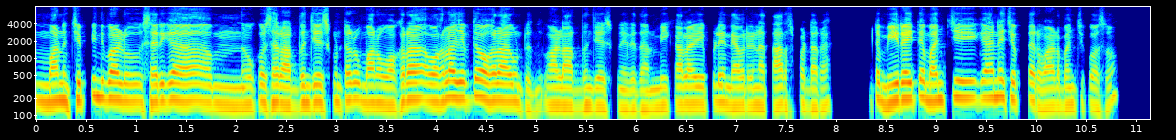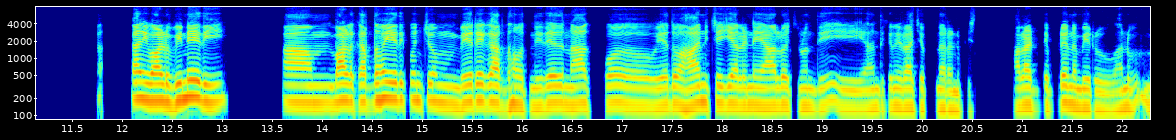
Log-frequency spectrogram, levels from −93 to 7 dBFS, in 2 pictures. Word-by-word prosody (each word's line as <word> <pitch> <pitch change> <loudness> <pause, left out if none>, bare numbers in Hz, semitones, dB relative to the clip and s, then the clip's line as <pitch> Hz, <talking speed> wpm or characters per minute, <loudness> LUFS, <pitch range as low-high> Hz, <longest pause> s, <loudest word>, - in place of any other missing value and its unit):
మనం 175 +1 +4
చెప్పింది 200 +3 +1
వాళ్ళూ 185 -2 +4 0.2
సరిగా 180 +2 +3 0.3
ఆహ్, - - 0
హ్మ్. 155 -1 -2
ఒక్కోసారర్థం 165 -1 +1
చేసుకుంటారు. 170 +2 0
మనం 165 0 +1
ఒకరా 175 +4 +3 0.2
ఒకలా 180 +4 +4
చెప్తే 195 +3 +1
ఒకలాగుంటుంది 175 -7 +1
వాళ్ళర్థం 150 -1 -1
చేసుకునే 140 -1 -4
విధానం. 135 0 -4
మీకలా 155 +2 -1
ఎప్పుడైనా, 170 -2 -2
ఎవరైనా 150 0 -2
తారసపడ్డారా? 150 -1 -4 0.4
అంటే, 190 - -1
మీరైతే 190 +3 +5
మంచీగానే 200 +2 +1
చెప్తారు 180 -4 -2
వాళ్ళ 145 0 0
మంచి 155 0 -5
కోసం. 150 +2 -6 1.0
క - - -15 0.3
కానీ 195 0 +4
వాళ్ళు 175 -1 +5
వినేది 190 -2 +5 0.8
ఆహ్, 165 -1 +2
హ్మ్, 165 - -3 0.2
వాళ్ళకర్థమయ్యేది, 180 +2 +2
కొంచెం 180 -1 -2 0.2
వేరేగా 170 +1 +2
అర్థవవుతుంది. 150 -1 -3
ఇదేదో 165 +1 +1
నాకో 160 +1 -3 0.5
ఏదో 155 +1 -1
హాని 160 +3 +1
చెయ్యాలనే 155 -1 -1
ఆలోచనుందీ. 150 0 -4 0.4
అందుకని 140 +1 -5
ఇలా 145 0 -1
చెప్తున్నారనిపిస్తుంది. 130 -4 -7 0.3
అలాటిదెప్పుడైనా 155 +2 -2
మీరూ 135 -2 -3 0.2
అనుభ 145 +2 -3
160 Hz, 130 wpm, -22 LUFS, 150-175 Hz, 1.0 s, మీరైతే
